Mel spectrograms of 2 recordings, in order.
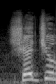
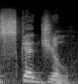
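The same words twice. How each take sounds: First: The word begins with an 'sh' sound. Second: The word begins with an 'sk' sound. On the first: "Is it a shed" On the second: "or is it a sked?"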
